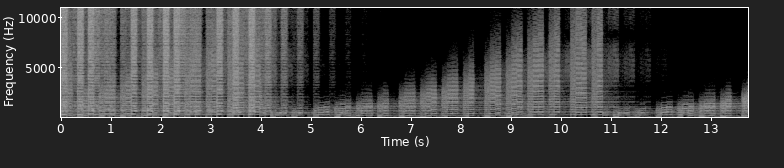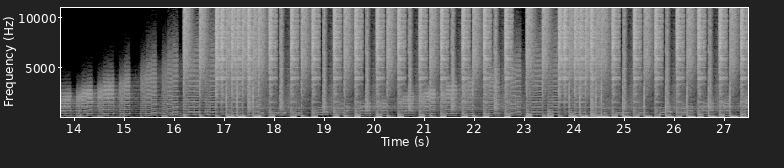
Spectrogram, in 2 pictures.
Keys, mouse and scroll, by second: 2.6 click, 6.0 click, 7.1 click, 8.1-10.0 drag, 11.1 right click, 12.5 click, 14.0 click, 15.3 click, 16.6 click, 17.3 click, 18.6 right click, 20.2 click, 23.1-24.7 drag, 27.0 click.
